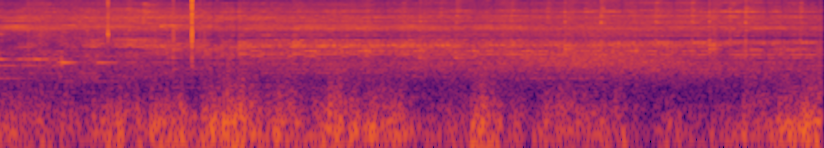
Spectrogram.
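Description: Wind buffeting the microphone, an uneven low rumble that swells and fades, with faint background music underneath.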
